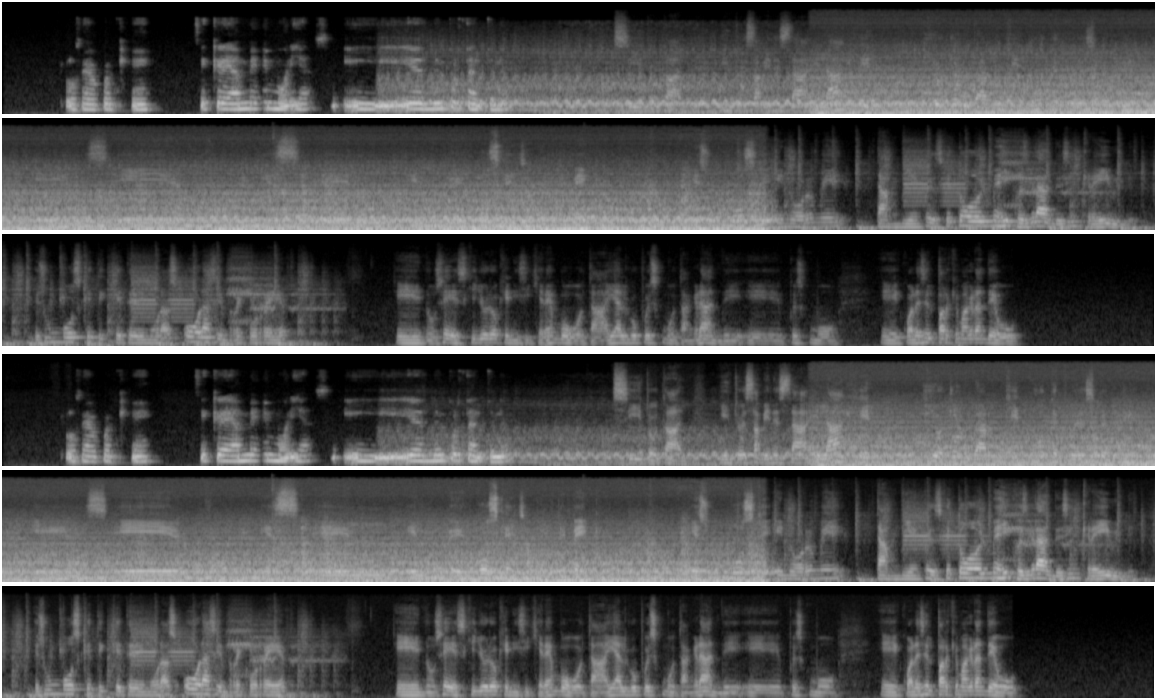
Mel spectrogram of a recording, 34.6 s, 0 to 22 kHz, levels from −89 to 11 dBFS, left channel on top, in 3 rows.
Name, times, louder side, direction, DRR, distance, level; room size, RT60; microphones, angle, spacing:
voice 1, 0.6-1.5 2.0-5.1, equal, 5° left, 0.5 m, -19 dB
sound 1, 3.7-19.3, left 3 dB, 65° left, 0.4 m, -27 dB
voice 2, 6.1-11.5 11.8-13.4 14.1-17.5 18.4-20.0 20.3-22.9 23.4-26.0 27.0-31.4 31.8-33.2, right 4 dB, 65° right, 0.6 m, -27 dB
sound 2, 8.0-19.2, equal, 90° right, 0.9 m, -19 dB
sound 3, 18.9-26.5, right 1 dB, 25° right, 1.0 m, -36 dB
3.3 x 2.1 x 2.6 m
head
